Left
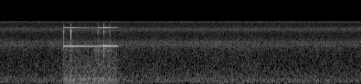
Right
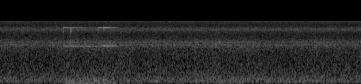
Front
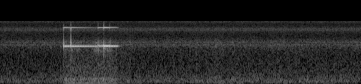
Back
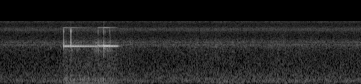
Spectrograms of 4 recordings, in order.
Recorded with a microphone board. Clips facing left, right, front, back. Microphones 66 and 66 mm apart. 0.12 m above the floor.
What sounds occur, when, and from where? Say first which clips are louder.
0.6 s a bicycle bell: left 15 dB, front 1 dB; 85° left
